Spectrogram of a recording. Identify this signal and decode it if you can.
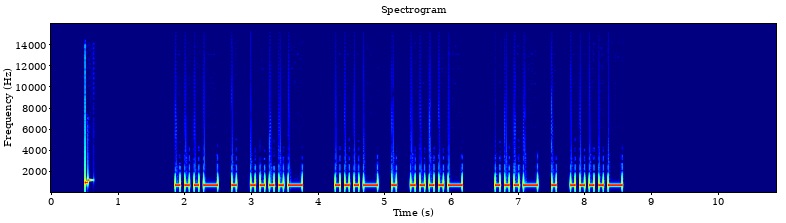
Morse code, heard as a keyed tone, about 17 wpm, 700 Hz. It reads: VE4 VE4 VE4
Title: Callsign Prefixes for Top 25 DXCC - Repeated 3x - 17wpm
